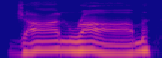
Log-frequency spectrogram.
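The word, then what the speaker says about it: Jon Rahm: named John Rahm, and his whole name, he has 2 syllables, John Rahm.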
